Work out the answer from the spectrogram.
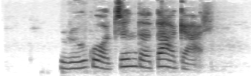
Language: Chinese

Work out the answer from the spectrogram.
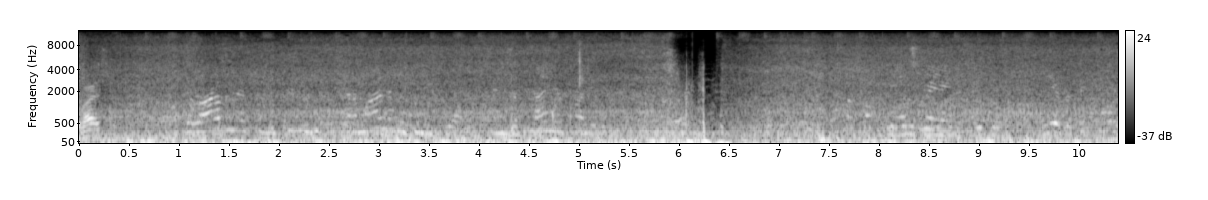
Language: Russian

